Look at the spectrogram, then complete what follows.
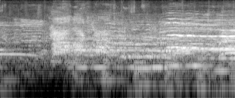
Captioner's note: audience cheering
